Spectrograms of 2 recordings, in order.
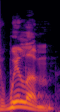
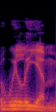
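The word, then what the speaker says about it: Willem: time either it's just it's Willam it's not William it's it's the same name it's it's just two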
